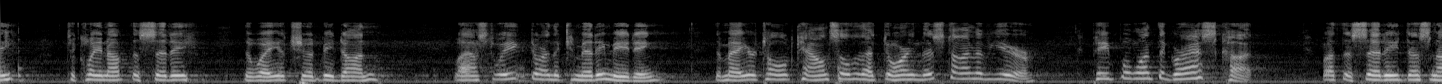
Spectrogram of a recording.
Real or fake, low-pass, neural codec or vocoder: real; 7.2 kHz; none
